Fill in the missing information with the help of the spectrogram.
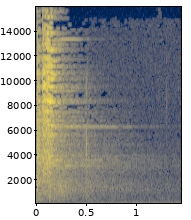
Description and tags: Eleventh recording of sword in large enclosed space slicing through body or against another metal weapon.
